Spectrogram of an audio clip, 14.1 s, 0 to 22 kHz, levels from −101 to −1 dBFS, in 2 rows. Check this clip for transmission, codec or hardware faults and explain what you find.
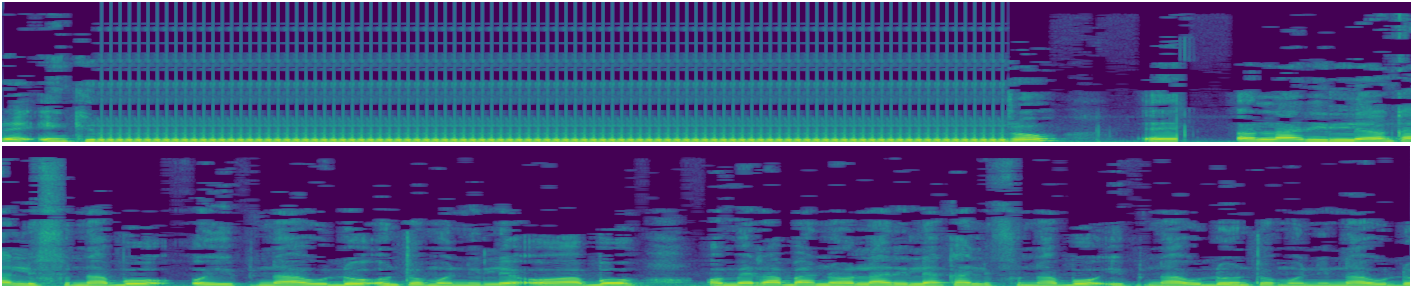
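One hardware fault is present: a system hang loop from 0.50 to 5.03 s. The computer or driver stalled while the sound device kept replaying the same 46.44 ms buffer, which fits a 2048-sample buffer, nearly a hundred times. That turns the speech into a rapid mechanical stutter repeating at 21.5 Hz.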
